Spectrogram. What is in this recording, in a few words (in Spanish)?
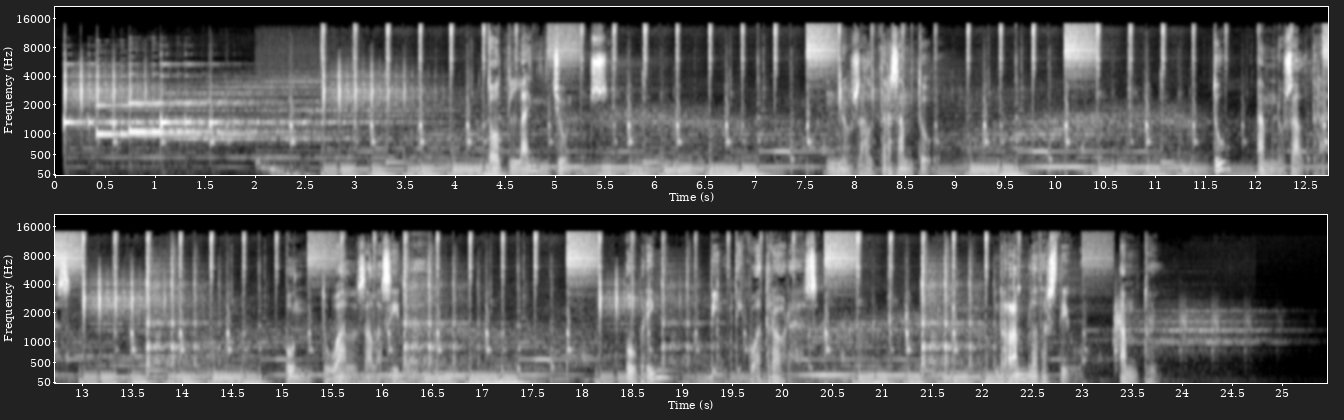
Publicidad Radio voces comerciales musica; Rambla D´ estiu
